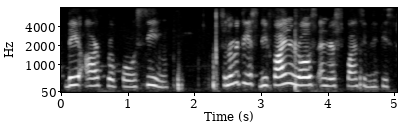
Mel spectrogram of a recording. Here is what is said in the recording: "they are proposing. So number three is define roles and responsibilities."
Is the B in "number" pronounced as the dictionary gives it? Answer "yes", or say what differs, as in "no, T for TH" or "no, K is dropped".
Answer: no, B is dropped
